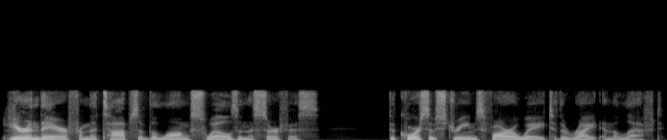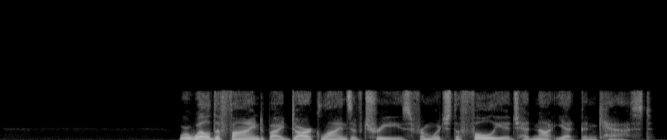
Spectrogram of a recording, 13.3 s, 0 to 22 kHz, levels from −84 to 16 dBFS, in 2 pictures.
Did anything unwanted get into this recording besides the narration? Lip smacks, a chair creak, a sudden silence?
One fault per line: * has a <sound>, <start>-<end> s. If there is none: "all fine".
all fine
